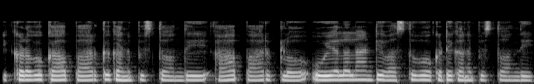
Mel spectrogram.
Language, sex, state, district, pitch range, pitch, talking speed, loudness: Telugu, female, Andhra Pradesh, Guntur, 195-210 Hz, 205 Hz, 135 wpm, -16 LUFS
